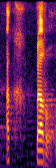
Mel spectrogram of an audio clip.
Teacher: akbaru dibaca akbar, ra-nya disukunkan ya, dengan sukun.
